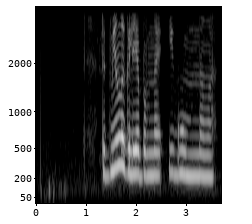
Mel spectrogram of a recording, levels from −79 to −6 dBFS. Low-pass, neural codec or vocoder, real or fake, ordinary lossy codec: 3.6 kHz; none; real; none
